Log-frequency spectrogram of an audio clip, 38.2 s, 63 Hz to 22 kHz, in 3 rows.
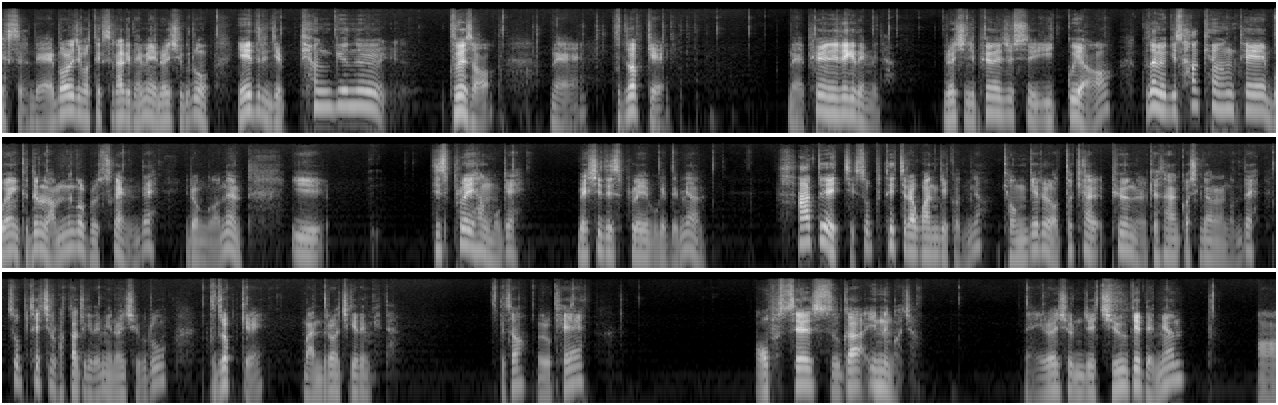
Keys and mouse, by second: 0.8 click, 1.4 alt+click, 2.5 alt+middle click, 2.7 alt+click, 3.1 alt+click, 3.1 alt+middle click, 3.6 alt+click, 4.2-5.8 alt+drag, 5.8 g, 6.1 g, 7.1 alt+click, 8.0 right click, 8.0 alt+click, 8.3 alt+click, 9.1 alt+click, 9.2 alt+click, 9.8 alt+click, 12.2 alt+click, 13.3 alt+right click, 13.8 alt+click, 17.8 click, 19.3 click, 19.8 click, 25.5 click, 26.1 click, 27.6 click, 30.0 alt+click, 30.4 alt+right click, 30.9 alt+click, 31.8-35.0 alt+drag, 36.1 alt+middle click, 36.5 alt+click, 36.5 alt+middle click.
